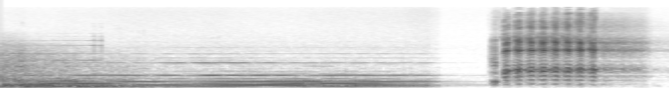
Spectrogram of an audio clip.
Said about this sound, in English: That really was going to be a bleat. Yeah. A goat bleat. He thought the goat was fun, quote, fun and quirky.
